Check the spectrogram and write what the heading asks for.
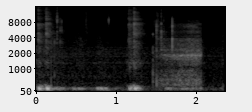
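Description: A few faint computer mouse clicks, spaced apart, as a dialog is closed and a menu item is chosen.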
